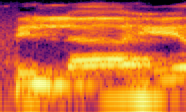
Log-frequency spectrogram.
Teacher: لفظ اللہ باریک ہوگا کیونکہ لفظ اللہ سے پہلے زیر ہے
